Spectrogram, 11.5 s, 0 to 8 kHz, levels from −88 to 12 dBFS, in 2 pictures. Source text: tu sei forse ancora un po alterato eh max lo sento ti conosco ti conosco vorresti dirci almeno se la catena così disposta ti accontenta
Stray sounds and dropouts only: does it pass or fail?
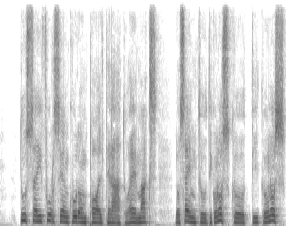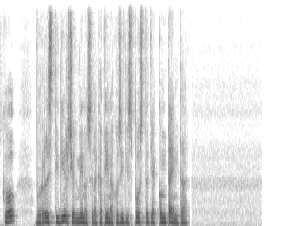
pass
